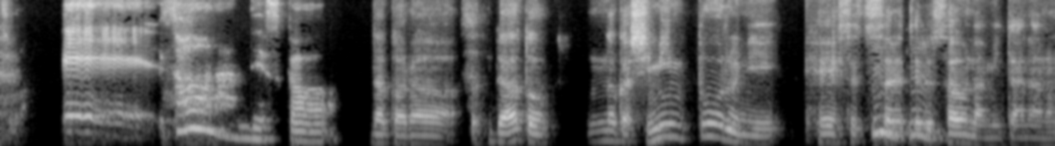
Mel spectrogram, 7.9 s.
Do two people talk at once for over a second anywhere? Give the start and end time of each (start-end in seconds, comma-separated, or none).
none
